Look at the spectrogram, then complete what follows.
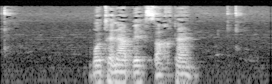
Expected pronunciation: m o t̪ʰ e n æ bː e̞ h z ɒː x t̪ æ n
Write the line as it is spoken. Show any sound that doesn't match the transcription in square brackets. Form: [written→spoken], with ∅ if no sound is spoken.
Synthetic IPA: m o t̪ʰ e n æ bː e̞ h [z→s] ɒː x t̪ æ n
